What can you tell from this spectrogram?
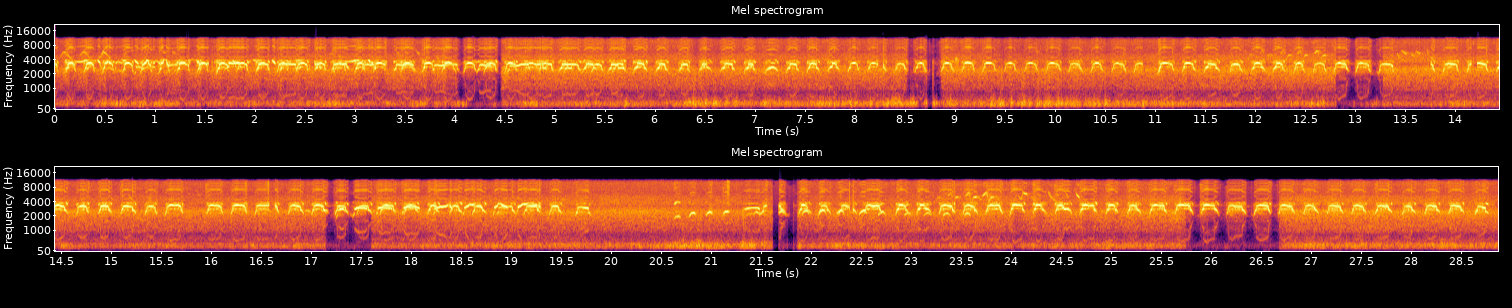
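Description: Juvenile ospreys food-begging: a rapid, continuous run of high, shrill chirps from several young birds calling at once, cut by a few brief dropouts. A steady low rumble runs underneath.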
